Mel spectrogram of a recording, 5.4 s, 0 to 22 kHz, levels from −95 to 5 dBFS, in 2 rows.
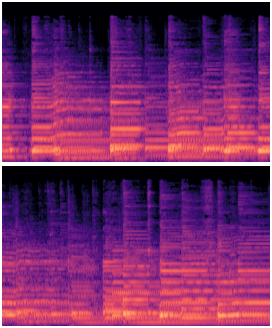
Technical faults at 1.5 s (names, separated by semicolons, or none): none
